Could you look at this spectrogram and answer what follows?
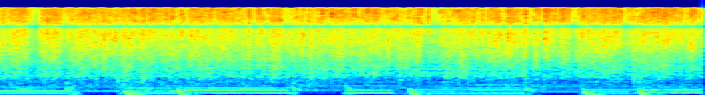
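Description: Tissue paper rustling and crinkling as it is unwrapped by hand, over background music of sustained low notes that change every second or so.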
